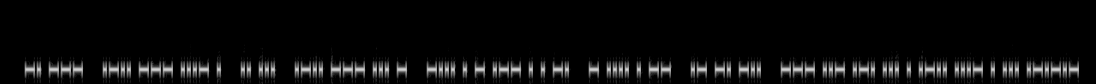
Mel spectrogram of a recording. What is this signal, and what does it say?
Morse code, heard as a keyed tone, about 40 wpm, 700 Hz. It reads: NO LOVE IS LOST BETWEEN THEM AND OURSELVES.
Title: Sentences from Top 1600 Words 40wpm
